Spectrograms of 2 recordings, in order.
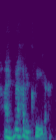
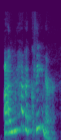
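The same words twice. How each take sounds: First: Much softer, near-whispered aside; hushed. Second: Said in the usual way. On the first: Real, not acted. Hiding the admission from her husband at home, hushed. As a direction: say it so the husband won't hear.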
